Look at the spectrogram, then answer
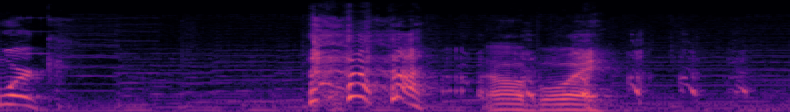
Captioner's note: laughs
